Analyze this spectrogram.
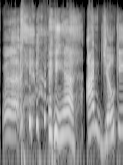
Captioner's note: laughing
